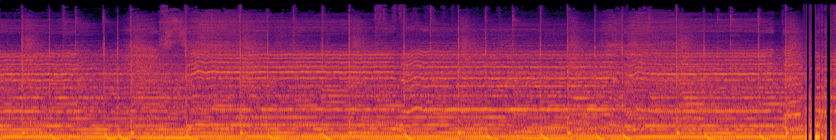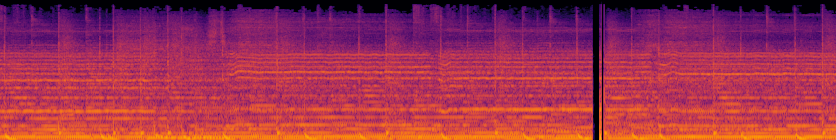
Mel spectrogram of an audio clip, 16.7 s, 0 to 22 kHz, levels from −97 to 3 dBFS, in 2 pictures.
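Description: The audio cuts out in short, hard-edged gaps from 8.03 to 8.35 s and again from 14.28 to 14.41 s, resuming each time as if it had kept playing. These are likely Bluetooth dropouts, with late packets discarded: about 183 ms lost in bursts, and about 107 ms lost with one 76 ms hole.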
